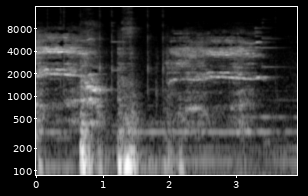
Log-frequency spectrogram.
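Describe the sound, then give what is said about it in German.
A video game horse, one of two that just spawned, neighs: two short, throaty whinny bursts followed by a longer, high, wavering tail, clear with no talking over it. “Oh, und wenn ich gerade einen Screenshot machen will, spawnt dann Spawn da zwei verdammte Pferde.”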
